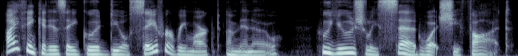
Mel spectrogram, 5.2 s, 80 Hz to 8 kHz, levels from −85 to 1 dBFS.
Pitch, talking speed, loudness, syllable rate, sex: 160 Hz, 195 wpm, -20 LUFS, 5.0 syllables/s, female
